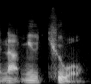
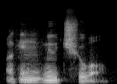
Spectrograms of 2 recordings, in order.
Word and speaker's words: mutual: Yeah, and then make sure that mutual, even though it has a T, it's kind of pronounced more like a CH sound. Okay, not mutual. Okay, mutual.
